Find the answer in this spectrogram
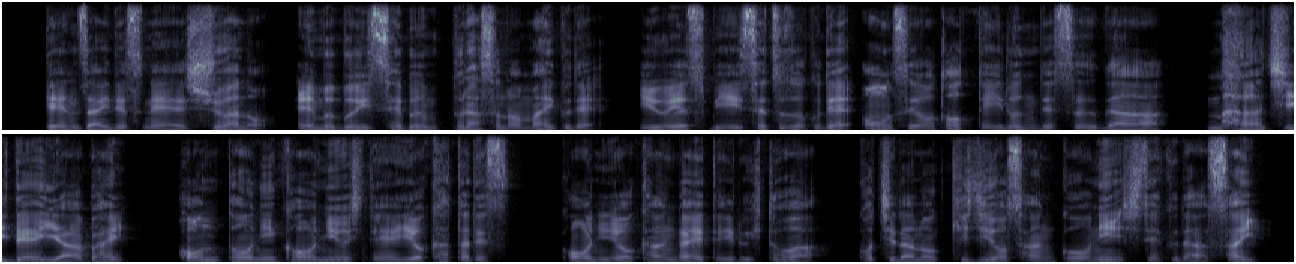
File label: shure mv7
